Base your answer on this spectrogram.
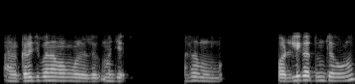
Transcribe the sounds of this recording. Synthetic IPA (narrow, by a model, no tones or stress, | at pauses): əɾɡəɾt͡ɕipənaəɽmoɭləm̤əɳd͡ze | əs̬ə | pəɽliːkat̪umt͡ɕjakəɽuːn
